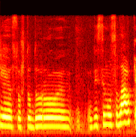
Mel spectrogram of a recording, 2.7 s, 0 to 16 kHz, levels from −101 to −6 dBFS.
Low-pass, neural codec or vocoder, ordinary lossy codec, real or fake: 10.8 kHz; none; MP3, 96 kbps; real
